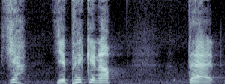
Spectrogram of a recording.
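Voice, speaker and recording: A high-pitched man co-hosts an improvised comedy podcast, narrating in a deadpan, rambling way with halting sentences that keep restarting.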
